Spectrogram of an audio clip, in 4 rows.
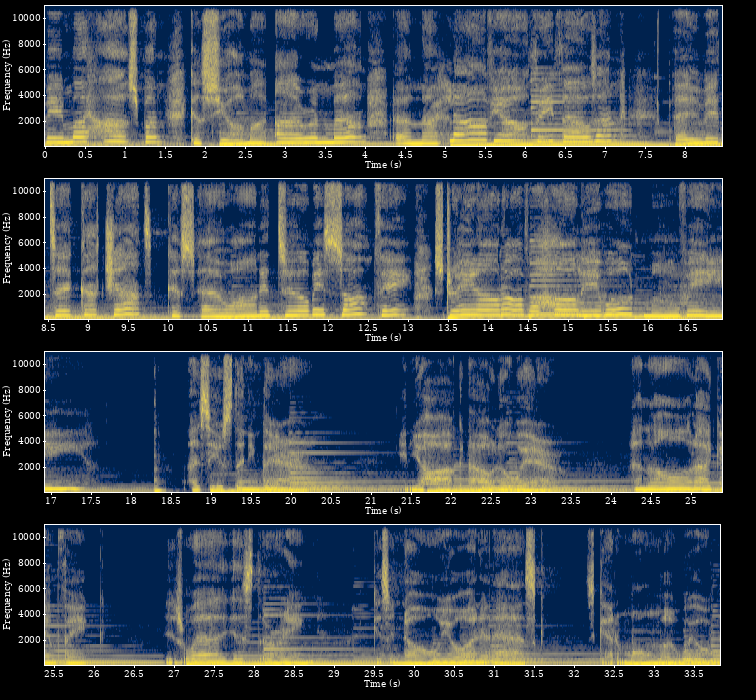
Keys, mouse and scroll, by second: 8.2-9.2 typing, 9.4 Return.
